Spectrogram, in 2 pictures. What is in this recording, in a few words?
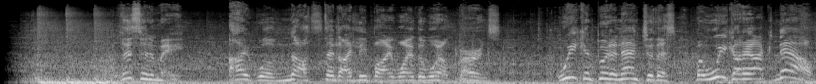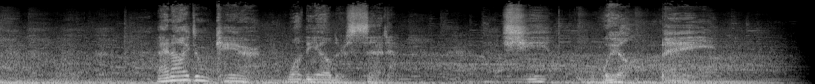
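Character Natural, English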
